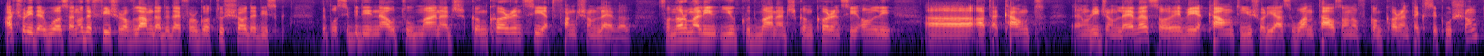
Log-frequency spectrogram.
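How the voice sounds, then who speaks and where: A man's voice: mid-range voice, fairly even intonation, fast talker, clean tone. A man with an Italian accent answering audience questions as a conference presenter, explaining patiently with some restarts. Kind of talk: technical Q&A answers.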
